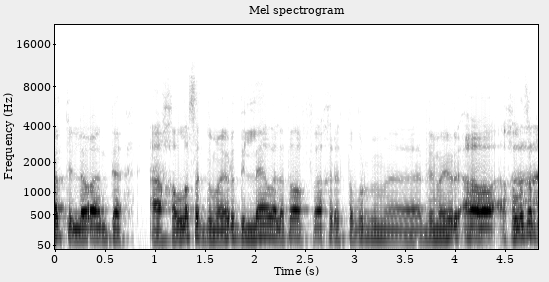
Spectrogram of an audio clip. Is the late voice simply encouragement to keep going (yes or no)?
yes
